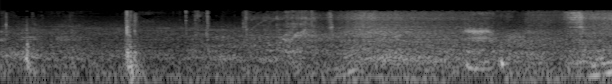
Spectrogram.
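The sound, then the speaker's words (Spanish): A car starts and speeds off as a man flees police in a thriller scene. A couple of sharp clicks come early, then a steady engine roar slowly grows louder. “Rodemilo corre hacia su coche, se quita las gafas de pega y arranca saliendo de allí a toda prisa.”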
